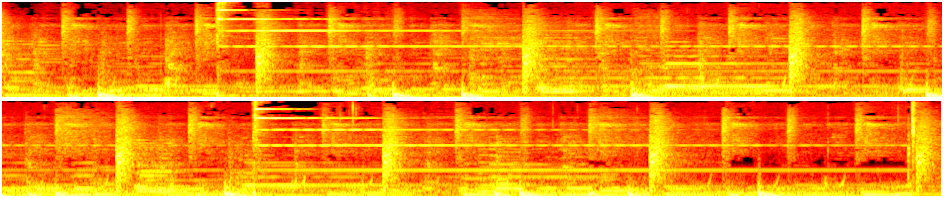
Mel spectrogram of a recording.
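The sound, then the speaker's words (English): A bicycle bell rings twice, about five seconds apart, each ring bright and lingering, heard over a steady rhythmic music bed with a thumping beat. “Honk your horn for me one last time for the new new while I ring my bell for you twice.”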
